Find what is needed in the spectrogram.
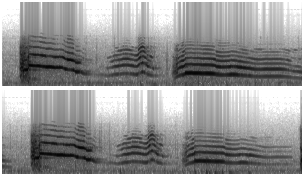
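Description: Wolf-like howling sound effect for a werewolf: a long howl sliding down in pitch, a short rising-and-falling yelp, then a longer falling howl, with the whole pattern repeated once.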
